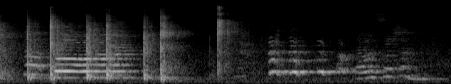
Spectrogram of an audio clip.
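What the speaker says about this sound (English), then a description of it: "That was such a unremarkable clap." Sharp hand claps and taps in an online tap dance class, several loud crisp strikes in quick succession, followed by someone speaking.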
